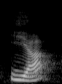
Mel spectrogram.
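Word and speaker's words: Oia: le village traditionnel de ia vous remarquerez que c'est écrit oh il y a mais la bonne prononciation cia alors nous allons dans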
